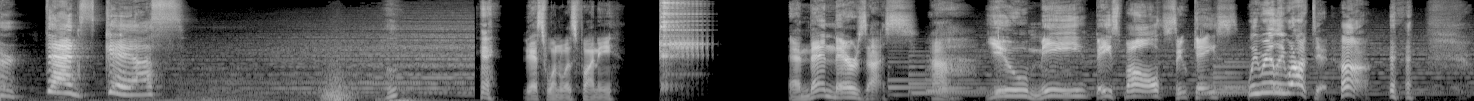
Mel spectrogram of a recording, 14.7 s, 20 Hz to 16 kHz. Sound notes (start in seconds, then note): 3.2 woosh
